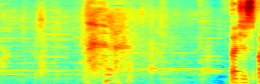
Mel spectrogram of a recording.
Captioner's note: laughs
